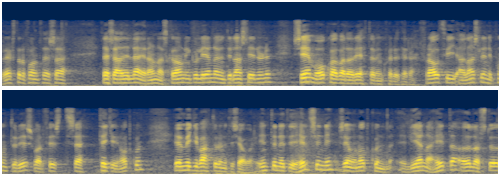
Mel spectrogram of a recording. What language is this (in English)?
Icelandic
